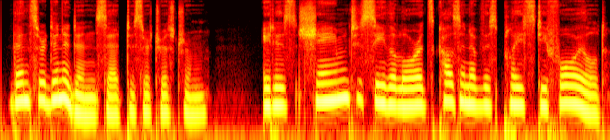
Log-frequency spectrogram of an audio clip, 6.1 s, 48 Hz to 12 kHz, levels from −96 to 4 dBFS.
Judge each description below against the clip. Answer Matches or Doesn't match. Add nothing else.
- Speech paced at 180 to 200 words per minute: Matches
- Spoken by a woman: Matches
